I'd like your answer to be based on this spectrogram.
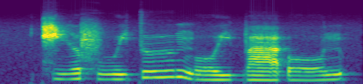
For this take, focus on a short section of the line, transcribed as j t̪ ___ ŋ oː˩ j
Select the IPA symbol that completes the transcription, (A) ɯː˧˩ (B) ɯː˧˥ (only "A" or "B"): B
